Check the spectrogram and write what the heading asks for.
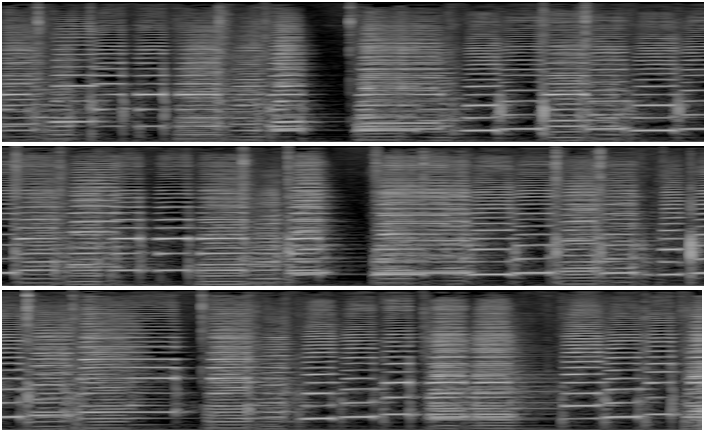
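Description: Hohner Amica piano accordion playing a lively, rhythmic Brazilian-style tune: a right-hand keyboard melody over clipped left-hand bass and chord buttons, with brief breaks about two and five seconds in.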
